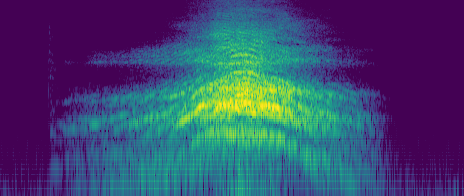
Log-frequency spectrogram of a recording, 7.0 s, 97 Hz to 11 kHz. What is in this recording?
Men screaming
Recorded with a Zoom H2 in an auditorium with low reverberation.
A class of approx. 30 - 40 young men using their voice. Starting softly then slowly gaining power and after the climax decreasing their volume again.
screaming, group, voice, men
